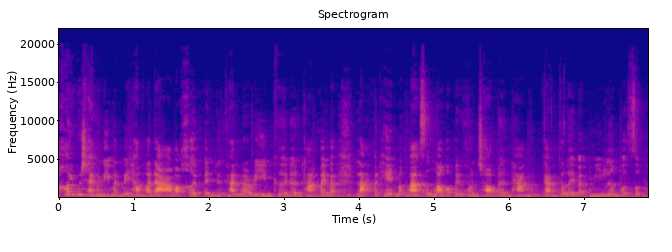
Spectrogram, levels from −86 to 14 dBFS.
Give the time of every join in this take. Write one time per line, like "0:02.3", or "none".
none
